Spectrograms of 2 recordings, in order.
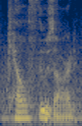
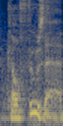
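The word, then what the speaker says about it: Kel'Thuzad: Kel fards bony revenge is that how you pronounce that name Kel thard Kel thuzad yeah got an extra R in there did finals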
